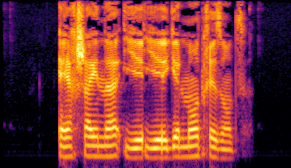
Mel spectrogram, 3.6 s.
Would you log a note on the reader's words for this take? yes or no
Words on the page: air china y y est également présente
no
